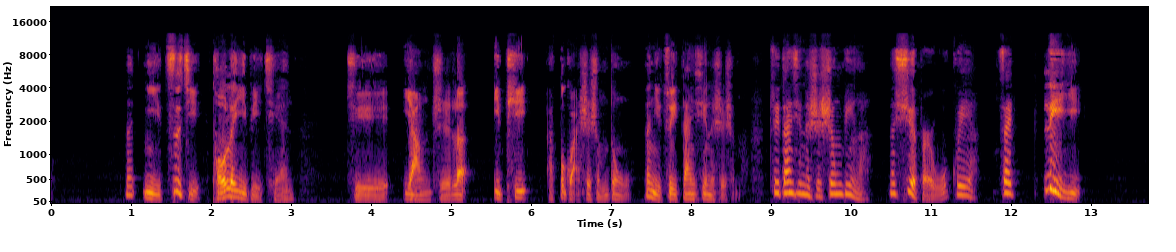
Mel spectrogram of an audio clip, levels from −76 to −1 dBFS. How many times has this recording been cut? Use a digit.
8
